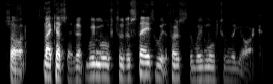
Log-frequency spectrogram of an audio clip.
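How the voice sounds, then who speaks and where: A man in his sixties, born in Italy with Italian as his first language, speaking haltingly as a guest on a video call, often pausing to search for words. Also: mid-range voice. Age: 60s. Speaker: guest drummer. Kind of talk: casual interview.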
